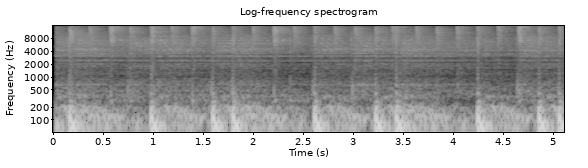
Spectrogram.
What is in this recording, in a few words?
Piezo Drums; Thremino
